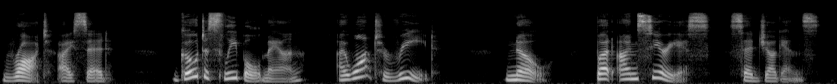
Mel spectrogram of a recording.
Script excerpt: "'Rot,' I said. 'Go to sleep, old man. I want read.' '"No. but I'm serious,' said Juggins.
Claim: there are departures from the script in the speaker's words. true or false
true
